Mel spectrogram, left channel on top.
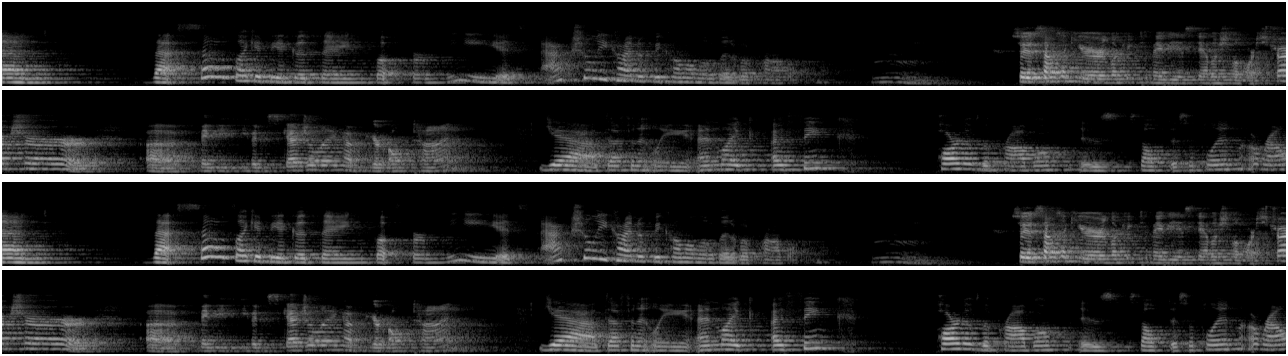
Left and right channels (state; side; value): normal; both; correlation 0.94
